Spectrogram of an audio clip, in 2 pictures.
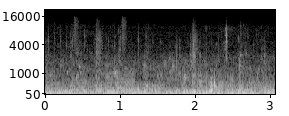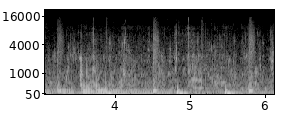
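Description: Canoe being paddled: paddle strokes and water moving past the hull, with a low rumble of wind on the microphone. Music plays under it, with a few held low notes after the midpoint.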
